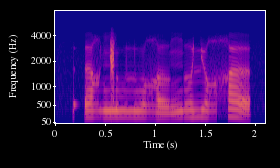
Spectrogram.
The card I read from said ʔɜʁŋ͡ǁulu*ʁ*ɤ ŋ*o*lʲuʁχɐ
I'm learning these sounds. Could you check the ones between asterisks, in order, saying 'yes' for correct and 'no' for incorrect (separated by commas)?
yes, no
